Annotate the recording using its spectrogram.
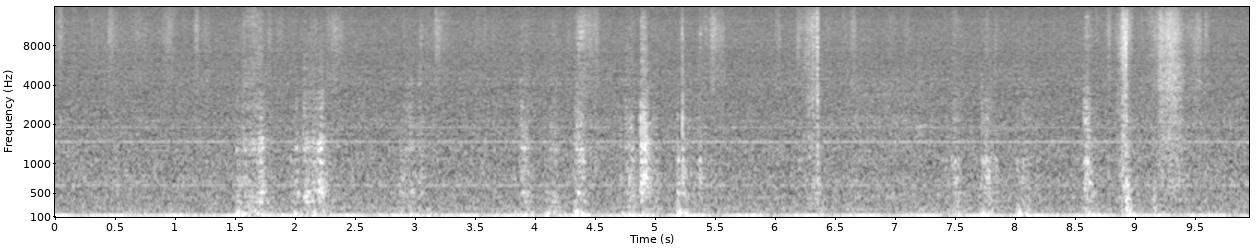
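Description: A marker scratches and squeaks on paper.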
